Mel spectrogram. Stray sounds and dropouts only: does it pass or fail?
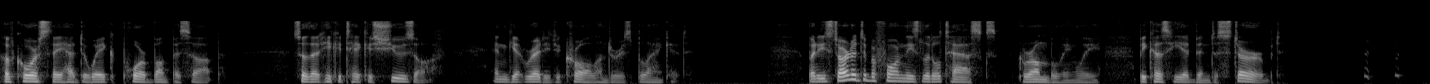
fail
